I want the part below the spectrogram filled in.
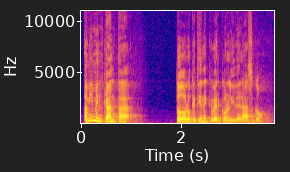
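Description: A man's voice: high-pitched, lively intonation, moderate pace. A male pastor preaching an earnest sermon to his congregation, building to emphatic declarations.

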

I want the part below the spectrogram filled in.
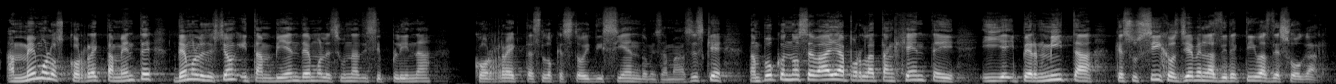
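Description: A man's voice: a little high, normal speed. A man preaching a sermon as pastor, earnestly addressing his congregation directly.

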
